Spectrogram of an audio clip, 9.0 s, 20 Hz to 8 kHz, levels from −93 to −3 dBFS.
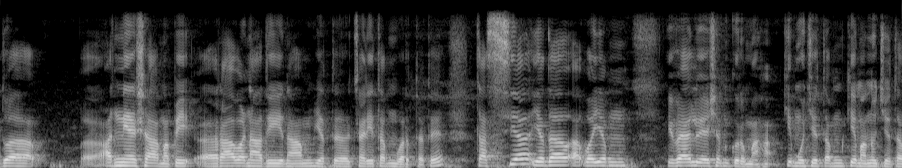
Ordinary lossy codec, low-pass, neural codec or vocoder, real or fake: none; 7.2 kHz; none; real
